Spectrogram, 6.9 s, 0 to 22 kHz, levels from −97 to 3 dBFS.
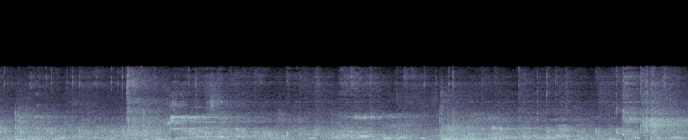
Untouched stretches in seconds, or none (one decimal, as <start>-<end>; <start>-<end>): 0.0-1.7; 3.9-4.7; 6.4-6.9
